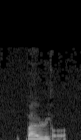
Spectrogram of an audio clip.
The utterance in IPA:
p a ɭ j ɔ̰

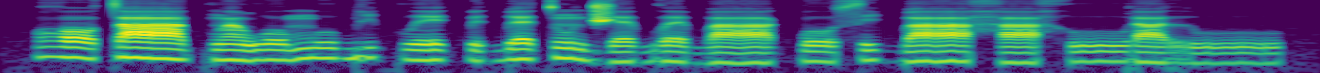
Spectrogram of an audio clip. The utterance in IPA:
ɣ ɔ˦˨ t aː˦˨ kʷ ã˨ w o˨ m u˦ b i˦ kʷ eː˨ k͡p ɪ˨ ɡ͡b ɛ˦ t ũ˦ d͡ʒ ɛ˨ ɡʷ ɛ˦˨ b aː˨ k͡p o˦˨ s i˦ ɡ͡b aː˦ h a˨ h uː˦ ɾ a˦ r uː˨

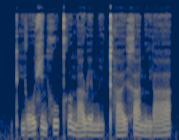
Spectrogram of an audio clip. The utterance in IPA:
pʰ j o˧˥ ʊ̯ ɕ i˧ n x u˥ kʰ ɤ˥˩ ŋ ä˧˥ ɻ e˧ ɪ̯ m i˧˥ kʰ a˧˥ ɪ̯ x a˥˩ n l j ä˧˥

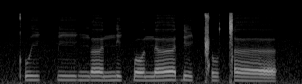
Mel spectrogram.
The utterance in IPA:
kʷʼ iː k͡p iː ŋ əː n i k͡p o n əː ɗ i ǁ u ǀ əː

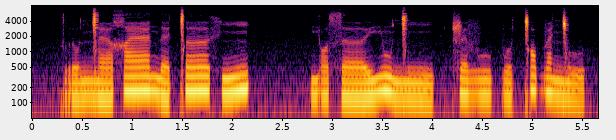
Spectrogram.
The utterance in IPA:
k r ʊ ŋ͡ǀ æ χ æː n ɛ ǀ ɜː x ĩ | j ɔ s ɜː j ũ ŋ͡ǀ ĩ | ʈ͡ʂ ɛ v u p ʊ ǀ ɒ b æ ŋ͡ǀ u

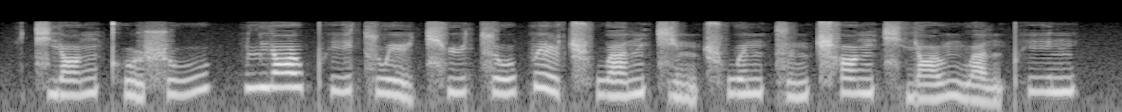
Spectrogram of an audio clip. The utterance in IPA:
t͡ɕ j ɑ˧˥ ŋ kʰ ṵ˨˩ ʂ u˧˥ | l j ɑ˥ ʊ̯ pʰ i˧˥ t͡s w ḛ˨˩ ɪ̯ t͡ɕʰ y˧˥ t͡s o˧˥ ʊ̯ p e˥˩ ɪ̯ ʈ͡ʂʰ w a˧˥ n t͡ɕ ḭ˨˩ n ʈ͡ʂʰ w ə˥ n t͡s ə˧˥ n ʈ͡ʂʰ ɑ˥ ŋ t͡ɕʰ j ɑ˧˥ ʊ̯ n̪ w a̰˨˩ n pʰ i˥ n

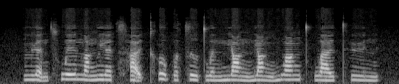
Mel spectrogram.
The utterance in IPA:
l ɥ ɛ̰˨˩ n t͡sʰ w e˦ ɪ̯ n̪ ɑ˨˦ ŋ l j ɛ˨˦ t͡sʰ a̰˨˩ ɪ̯ kʰ ɤ˥˨ p ɤ˩ t͡s ɹ̩˥˨ t̪ w ə˨˦ n m j ɑ˥˨ ŋ n̪ j ɑ˥˨ ŋ m w ɑ˦ ŋ t̪ʰ w a˨˦ ɪ̯ t̪ʰ y˥˨ n

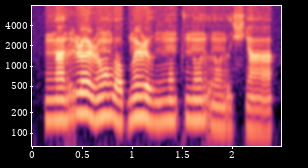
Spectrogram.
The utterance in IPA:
ŋ ã˨ r ɭ œ˦˨ ɭ õ˦ lˠ o˨ b œ̃˦ ɭ ɯ˨ ŋ õ˦ k n õ˦ r õ˨ r ç ã˨

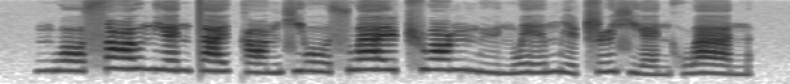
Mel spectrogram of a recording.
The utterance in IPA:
m w ɔ˨˦ s ɑ˦ ʊ̯ n̪ j ɛ˦ n t̪ a˦ ɪ̯ k ɑ˨˦ ŋ ɕ j o˥˨ ʊ̯ s w a˦ ɪ̯ ʈ͡ʂ w ɑ˦ ŋ m y˨˩ n̪ w e˨˦ ɪ̯ m i˨˩ ʈ͡ʂ ɻ̩˦ ɕ j ɛ˨˩ n x w a˥˨ n

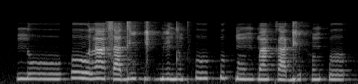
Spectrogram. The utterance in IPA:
n uː˨ | oː˦˨ l ã˦˨ s a˨ d i˦ ɡ i˨ ɡ͡b ĩ˨ d ũ˨ pʰ uː˦ k͡p u˦ k͡p ũ˨˦ ɡ͡b ã˦ k a˨ ɡ i˨ h ũ˨ k͡p ʊ˨

